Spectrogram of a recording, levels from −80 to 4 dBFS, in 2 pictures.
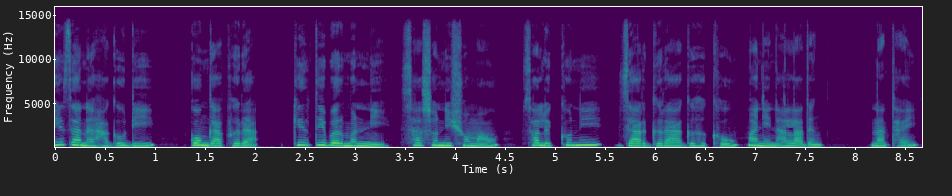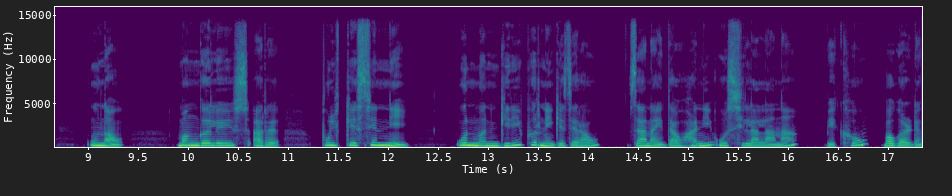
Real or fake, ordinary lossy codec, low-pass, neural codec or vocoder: fake; none; 14.4 kHz; vocoder, 48 kHz, 128 mel bands, Vocos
